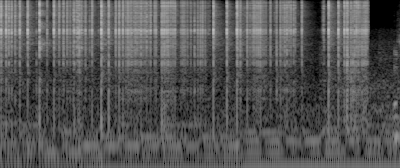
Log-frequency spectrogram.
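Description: Arc welding on a beer can: a continuous crackle from the welding arc that cuts off abruptly near the end, over a low steady hum.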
